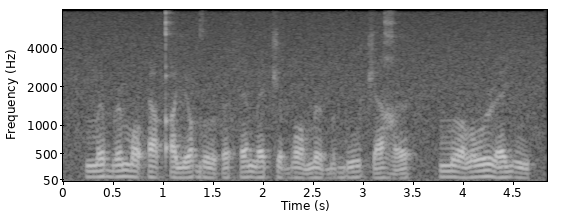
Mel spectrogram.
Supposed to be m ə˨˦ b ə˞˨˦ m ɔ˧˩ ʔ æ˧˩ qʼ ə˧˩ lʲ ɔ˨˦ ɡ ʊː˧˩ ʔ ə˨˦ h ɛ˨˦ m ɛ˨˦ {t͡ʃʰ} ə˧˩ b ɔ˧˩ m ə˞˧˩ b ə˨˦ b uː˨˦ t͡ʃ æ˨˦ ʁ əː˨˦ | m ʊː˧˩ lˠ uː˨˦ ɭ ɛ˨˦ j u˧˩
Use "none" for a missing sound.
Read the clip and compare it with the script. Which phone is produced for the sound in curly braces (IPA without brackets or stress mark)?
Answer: t͡ʃ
